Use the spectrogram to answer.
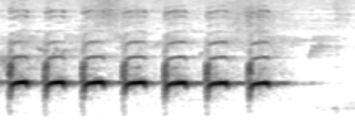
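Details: Local zebra dove with a loud voice, singing vigorously as a lure to provoke other doves to answer: six rhythmic, staccato cooing notes in quick succession, evenly spaced, then a trailing soft tone and silence.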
